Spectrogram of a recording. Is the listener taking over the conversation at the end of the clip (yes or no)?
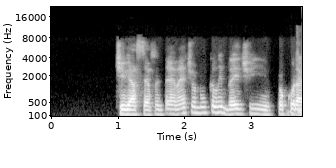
yes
